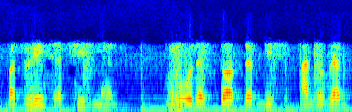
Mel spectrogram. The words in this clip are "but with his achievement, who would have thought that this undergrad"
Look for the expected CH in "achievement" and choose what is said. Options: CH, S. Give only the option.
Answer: CH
